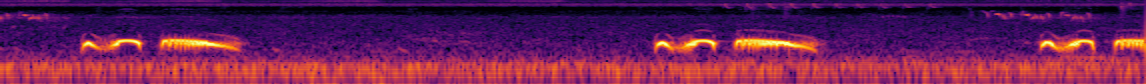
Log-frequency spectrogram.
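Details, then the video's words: Spotted dove calling to a rival, used for luring birds; three phrases of paired looping coos followed by a drawn-out falling note, about three seconds apart, with faint high bird chirps. "burung tekukur memanggil lawan, mikat burung tekukur."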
